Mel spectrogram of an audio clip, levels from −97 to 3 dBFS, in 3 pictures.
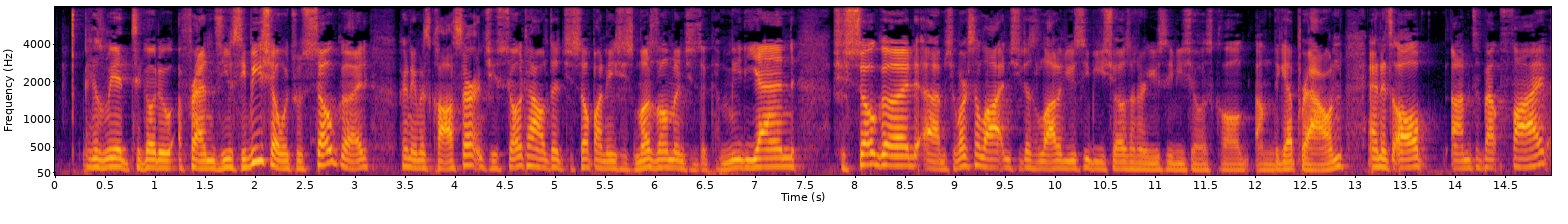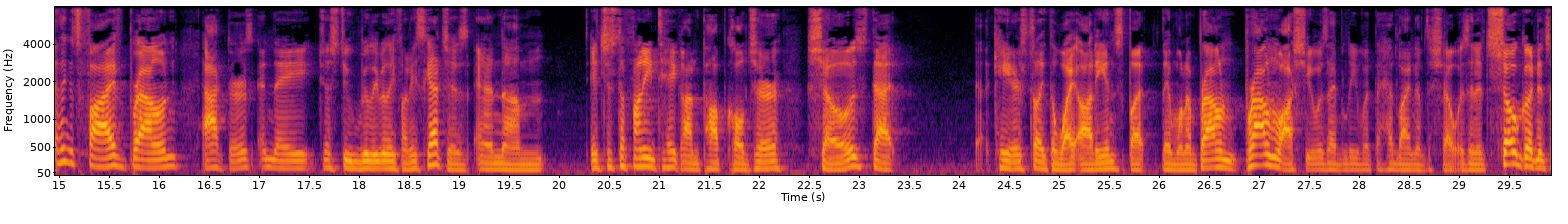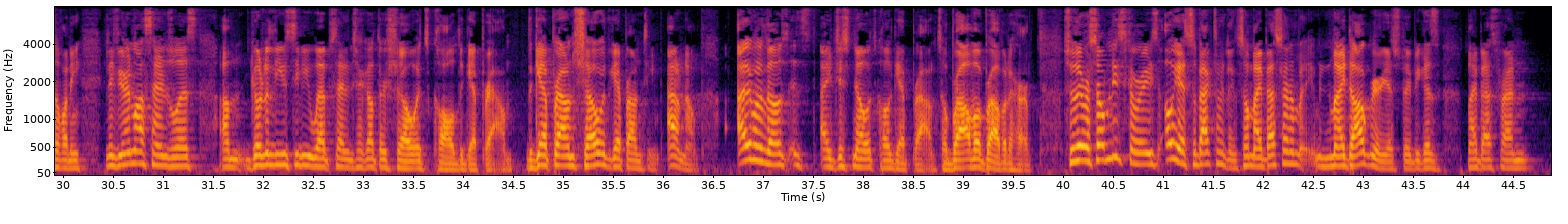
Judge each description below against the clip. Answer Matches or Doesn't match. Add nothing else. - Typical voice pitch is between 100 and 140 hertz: Matches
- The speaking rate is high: Matches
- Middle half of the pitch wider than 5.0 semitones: Matches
